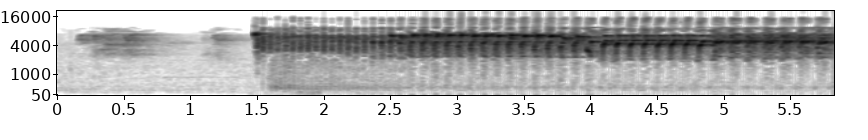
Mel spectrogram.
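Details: Lovebird 'kekek' chatter used to coax young lovebirds into song. Two soft squeaks lead into a loud, fast, machine-like rattling chatter that keeps going steadily for over four seconds.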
